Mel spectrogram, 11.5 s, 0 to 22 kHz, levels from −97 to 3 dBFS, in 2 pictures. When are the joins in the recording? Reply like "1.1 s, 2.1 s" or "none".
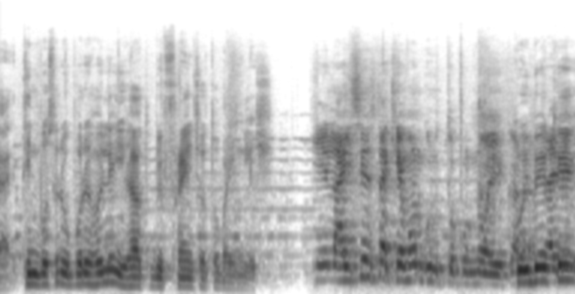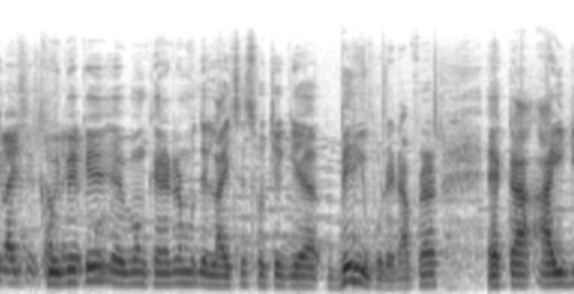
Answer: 3.2 s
